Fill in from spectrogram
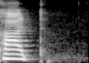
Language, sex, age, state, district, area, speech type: Goan Konkani, female, 18-30, Goa, Ponda, rural, read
